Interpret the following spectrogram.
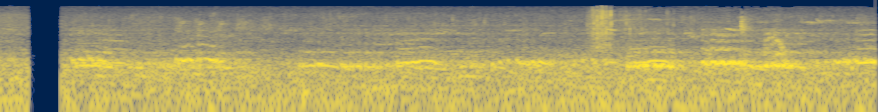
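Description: A flock of common cranes calling in flight overhead: many overlapping, wavering trumpeting calls. The sound drops out for a moment just after the start, and there is a single click about three seconds in.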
